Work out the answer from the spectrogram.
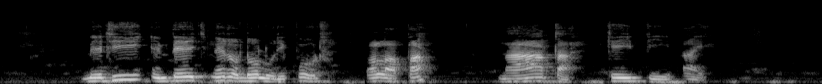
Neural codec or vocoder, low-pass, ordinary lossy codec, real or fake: none; none; none; real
